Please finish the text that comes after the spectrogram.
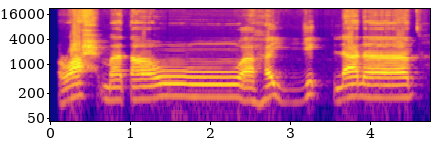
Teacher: اور حمزہ جب بھی ساکن ہوتی ہے تو اس کو ہم نے جھٹکے کے ساتھ پڑھنا ہوتا ہے۔ یہاں پر آپ نے ہا کو نہیں پڑھنا، تا کو پڑھنا ہے، اور تا کو واو کے ساتھ ملا کر پڑھنا ہے۔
